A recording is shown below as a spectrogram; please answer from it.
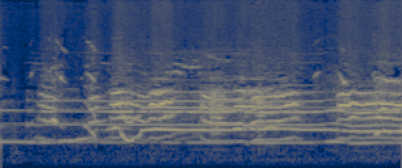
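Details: Pack of wolves howling together: one steady, drawn-out low howl held throughout while several higher voices overlap, wavering, rising and sliding down in long tonal glides, with no other sounds.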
